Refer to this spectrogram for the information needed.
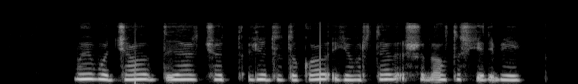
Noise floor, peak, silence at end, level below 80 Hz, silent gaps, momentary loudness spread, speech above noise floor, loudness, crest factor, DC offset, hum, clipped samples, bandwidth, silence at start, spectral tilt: -72 dBFS; -10 dBFS; 0.6 s; -58 dBFS; none; 7 LU; 50 dB; -23 LUFS; 12 dB; under 0.1%; none; under 0.1%; 7.4 kHz; 0.75 s; -5.5 dB/octave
